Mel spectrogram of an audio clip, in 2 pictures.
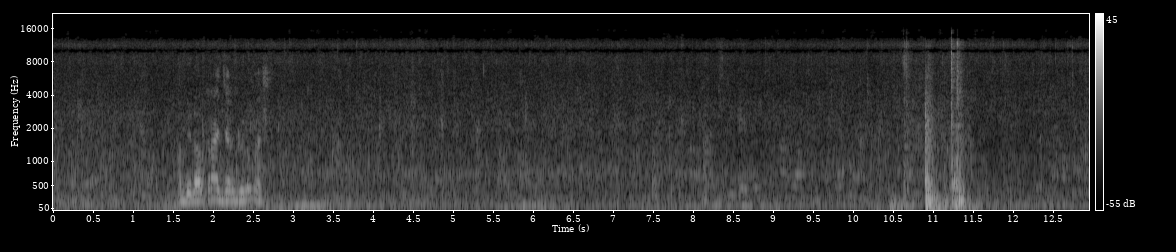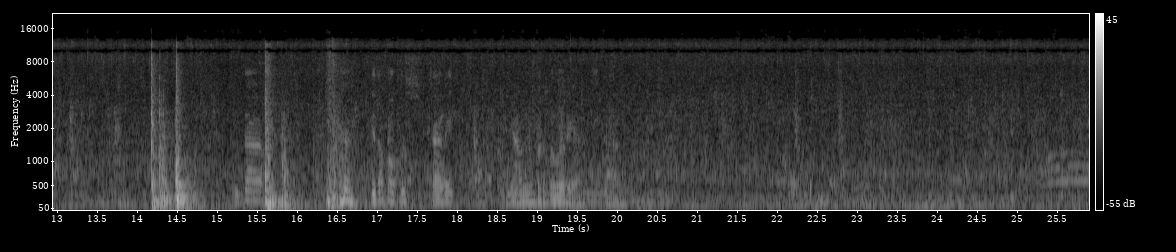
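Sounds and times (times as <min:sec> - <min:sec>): trickle of running water: 0:00.0 - 0:25.9.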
